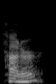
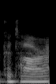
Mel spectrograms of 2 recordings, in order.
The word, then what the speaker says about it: Qatar: fair to cut to Cutter um or Qatar I know there's multiple pronunciations uh the qataris have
